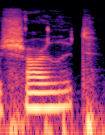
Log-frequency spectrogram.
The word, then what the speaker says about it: Charlotte: reminds Very me famous of Charlotte. artist. Okay. And Charlotte's. It rhymes with harlot, but she's not that one.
